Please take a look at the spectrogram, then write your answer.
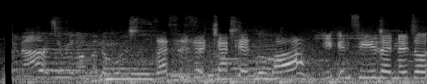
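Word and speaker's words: phở: It's spelled like pho, but it's pronounced pho.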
